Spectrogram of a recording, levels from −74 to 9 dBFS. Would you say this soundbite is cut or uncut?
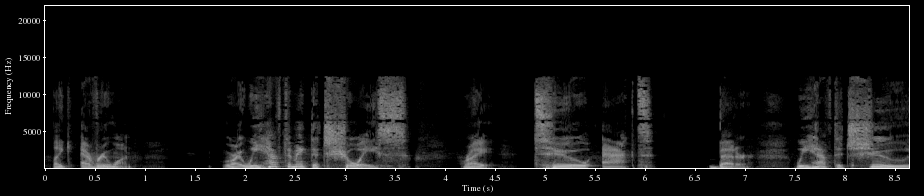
uncut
